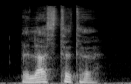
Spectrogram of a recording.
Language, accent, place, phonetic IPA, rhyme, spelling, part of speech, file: German, Germany, Berlin, [bəˈlastətə], -astətə, belastete, adjective / verb, De-belastete.ogg
- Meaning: inflection of belasten: 1. first/third-person singular preterite 2. first/third-person singular subjunctive II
